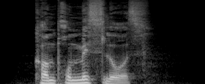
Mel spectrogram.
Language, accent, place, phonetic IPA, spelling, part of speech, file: German, Germany, Berlin, [kɔmpʁoˈmɪsloːs], kompromisslos, adjective, De-kompromisslos.ogg
- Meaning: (adjective) uncompromising, intransigent; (adverb) uncompromisingly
